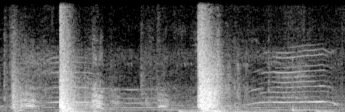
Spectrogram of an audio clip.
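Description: A door is forcefully smashed open by someone who then storms upstairs, with two loud, sharp bangs about a second and a half apart, while faint voices murmur in the background.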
